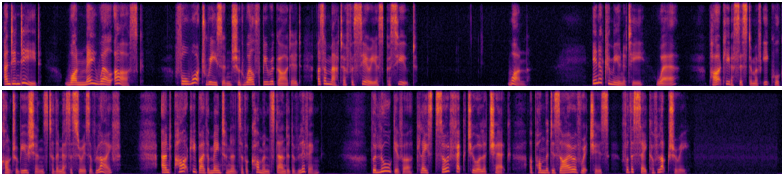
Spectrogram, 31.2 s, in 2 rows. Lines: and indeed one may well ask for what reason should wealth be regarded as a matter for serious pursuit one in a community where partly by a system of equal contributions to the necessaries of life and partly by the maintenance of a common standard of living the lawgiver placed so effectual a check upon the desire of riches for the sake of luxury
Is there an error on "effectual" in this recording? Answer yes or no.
no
